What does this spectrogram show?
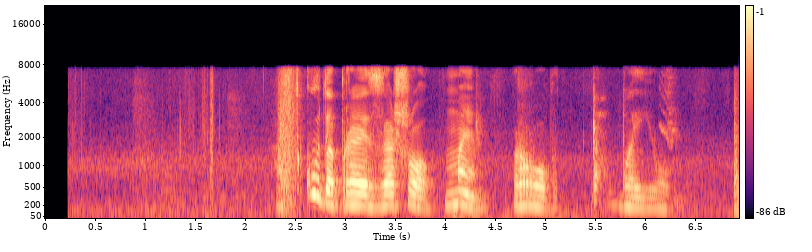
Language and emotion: Russian, angry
